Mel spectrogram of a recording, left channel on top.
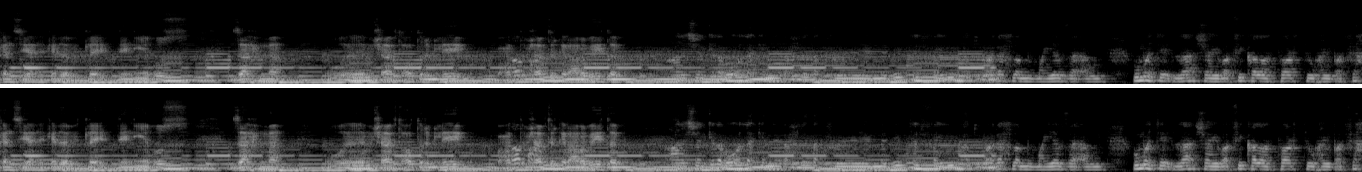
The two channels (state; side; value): normal; both; correlation 0.91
